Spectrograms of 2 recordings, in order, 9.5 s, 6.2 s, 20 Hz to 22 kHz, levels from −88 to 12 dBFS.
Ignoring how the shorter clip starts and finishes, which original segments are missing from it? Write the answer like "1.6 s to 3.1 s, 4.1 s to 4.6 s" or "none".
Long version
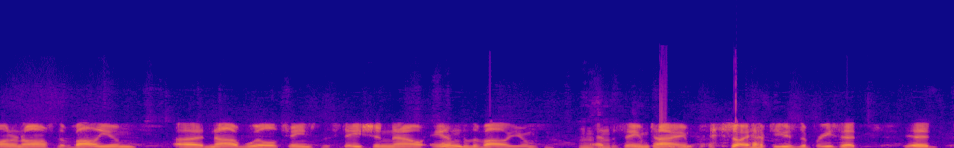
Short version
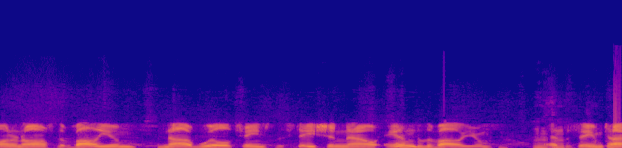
1.6 s to 2.0 s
